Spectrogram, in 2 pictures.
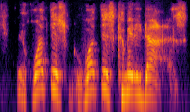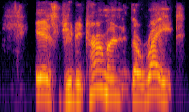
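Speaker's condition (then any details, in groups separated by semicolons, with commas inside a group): Cerebral palsy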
